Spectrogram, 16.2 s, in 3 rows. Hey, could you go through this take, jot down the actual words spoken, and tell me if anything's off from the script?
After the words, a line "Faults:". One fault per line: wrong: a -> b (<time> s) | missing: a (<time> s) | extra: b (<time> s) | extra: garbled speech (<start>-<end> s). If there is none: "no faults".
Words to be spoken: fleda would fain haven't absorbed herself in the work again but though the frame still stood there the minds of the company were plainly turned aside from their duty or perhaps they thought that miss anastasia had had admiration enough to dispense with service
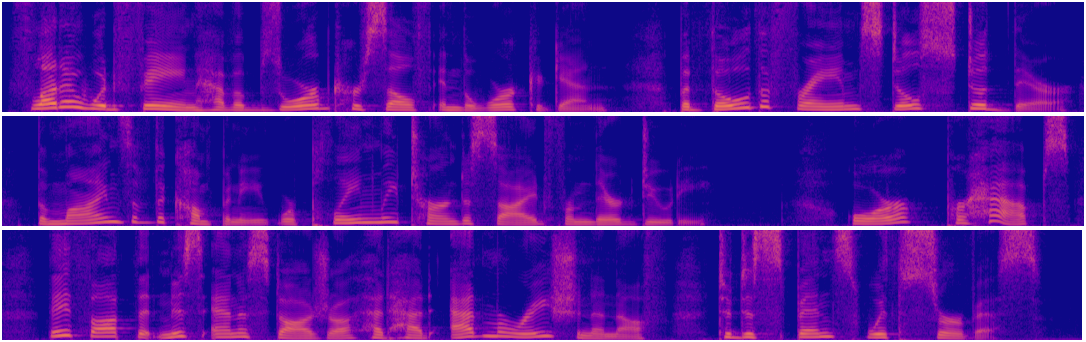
fleda would fain have absorbed herself in the work again but though the frame still stood there the minds of the company were plainly turned aside from their duty or perhaps they thought that miss anastasia had had admiration enough to dispense with service
Faults:
wrong: haven't -> have (1.0 s)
